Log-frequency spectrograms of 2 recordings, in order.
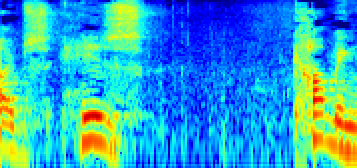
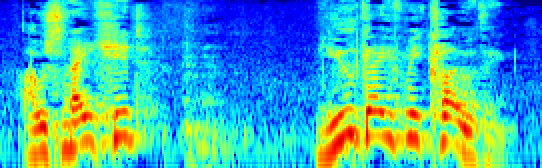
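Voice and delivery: slow reading with long pauses. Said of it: "let me read it slowly".

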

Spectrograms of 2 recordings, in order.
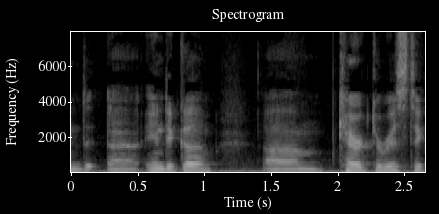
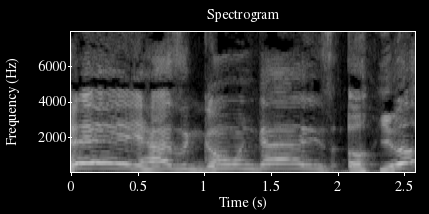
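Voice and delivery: very high, very loud goofy cartoon voice; 11 semitones higher, 9 dB louder than usual. Introduced on the episode, greeting the guys, Goofy impression. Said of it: "that was the extent of my goofy impression".

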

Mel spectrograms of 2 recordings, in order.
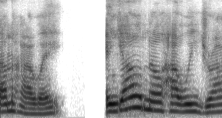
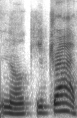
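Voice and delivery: put-on soothing, calm voice; 4 semitones lower, 5 dB quieter than usual. Retelling a father's reply to his daughter driving in the rain, imitating a soothing, calming voice. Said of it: "In the most soothing, calming voice".

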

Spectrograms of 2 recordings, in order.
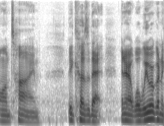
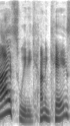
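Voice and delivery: high-pitched, nerdy, flirtatious cartoon voice; 7 semitones higher than usual. Retelling how a caller talked on the phone: imitating a caller who sounded like a Simpsons character.

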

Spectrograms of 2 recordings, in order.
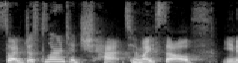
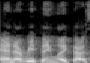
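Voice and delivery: normal talking voice

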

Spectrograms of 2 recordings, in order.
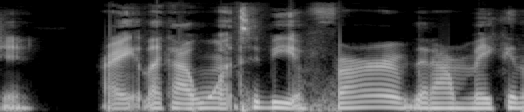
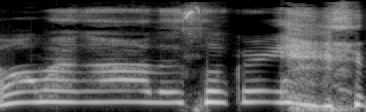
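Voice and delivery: very high, thrilled, delighted exclamation; 13 semitones higher than usual. Retelling a three-way call with mom and sister: imitating excited family. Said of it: "They were really excited about".

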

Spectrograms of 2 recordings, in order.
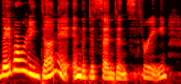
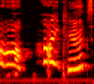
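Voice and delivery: very high-pitched cartoon mouse voice. Talking about how Disney manipulates audiences, doing a high-pitched Mickey Mouse voice. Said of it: "high-pitched voice".

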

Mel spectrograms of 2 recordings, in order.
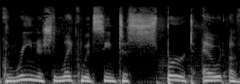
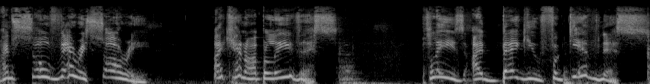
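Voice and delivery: very high, imploring, pleading voice; 9 semitones higher than usual. Voicing a well-groomed robed man kneeling before a player: pleading. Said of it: "As he begins to plead".

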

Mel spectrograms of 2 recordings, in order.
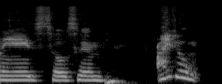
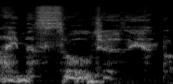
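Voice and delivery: hushed, breathy, airy, low-key whispered character voice; 8 semitones higher, 10 dB quieter than usual. Quoting a character from the show: Crosshair voice. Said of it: "I can't do the Crosshair voice".

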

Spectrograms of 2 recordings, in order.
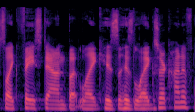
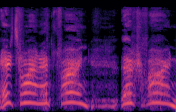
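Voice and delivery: screaming, much higher. A narrator voices a man a whip has barely missed, screaming. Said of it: "And he's like screaming".

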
